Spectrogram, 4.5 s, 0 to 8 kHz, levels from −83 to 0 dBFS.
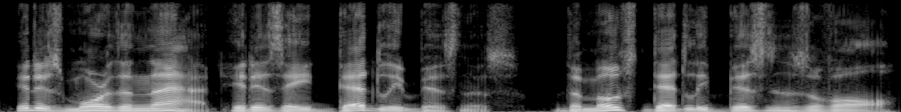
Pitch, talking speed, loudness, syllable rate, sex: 110 Hz, 215 wpm, -19 LUFS, 5.3 syllables/s, male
